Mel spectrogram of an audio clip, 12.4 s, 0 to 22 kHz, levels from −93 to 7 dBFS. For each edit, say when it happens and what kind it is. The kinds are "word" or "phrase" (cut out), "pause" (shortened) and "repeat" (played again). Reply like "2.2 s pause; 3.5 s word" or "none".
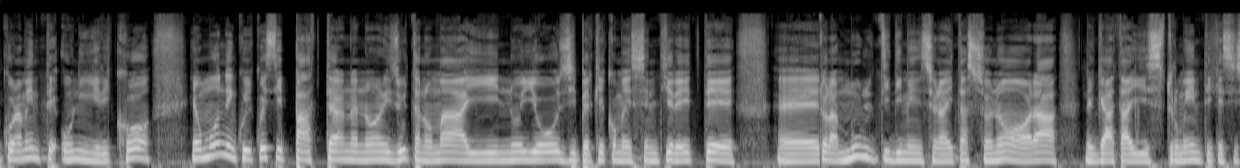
8.2 s phrase

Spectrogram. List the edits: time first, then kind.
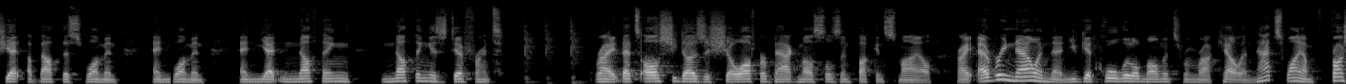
1.7 s repeat; 10.9 s word

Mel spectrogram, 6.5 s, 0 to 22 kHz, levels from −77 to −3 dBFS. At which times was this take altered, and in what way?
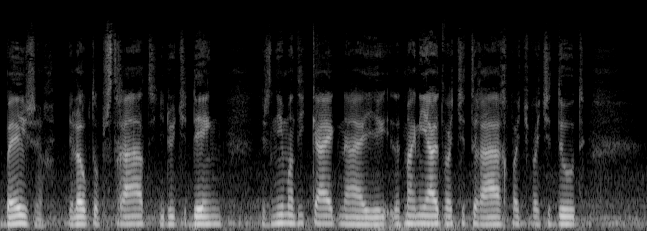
none

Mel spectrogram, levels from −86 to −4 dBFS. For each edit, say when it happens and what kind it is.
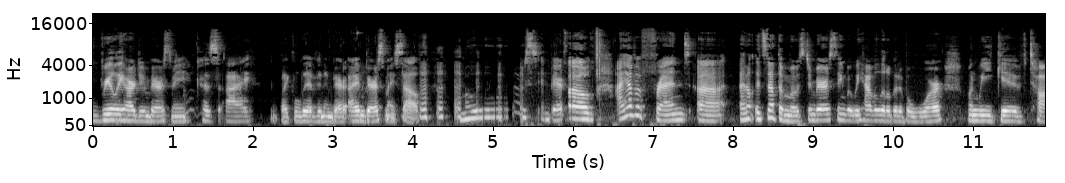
none

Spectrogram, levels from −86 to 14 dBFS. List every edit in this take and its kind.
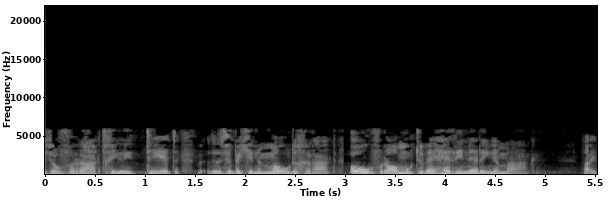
3.0 s pause

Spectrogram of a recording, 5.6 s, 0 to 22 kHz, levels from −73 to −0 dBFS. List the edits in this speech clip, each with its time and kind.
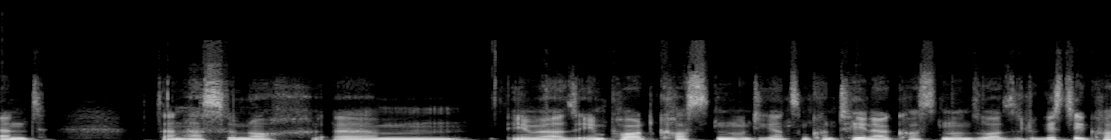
none

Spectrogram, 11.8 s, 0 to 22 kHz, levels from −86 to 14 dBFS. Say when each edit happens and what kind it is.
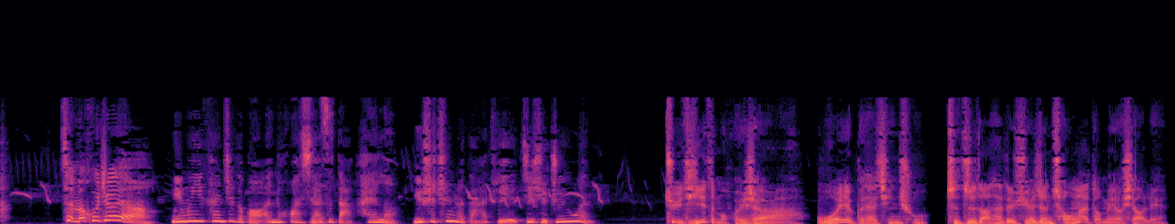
1.6 s pause; 4.0 s pause; 6.1 s pause; 9.3 s pause

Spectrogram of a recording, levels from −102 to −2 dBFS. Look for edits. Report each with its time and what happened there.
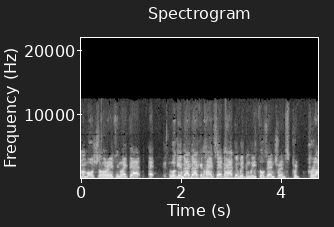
1.3 s pause; 2.2 s repeat; 2.9 s phrase; 3.3 s phrase

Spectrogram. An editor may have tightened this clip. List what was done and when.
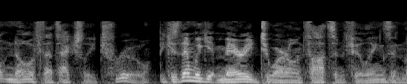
1.6 s pause

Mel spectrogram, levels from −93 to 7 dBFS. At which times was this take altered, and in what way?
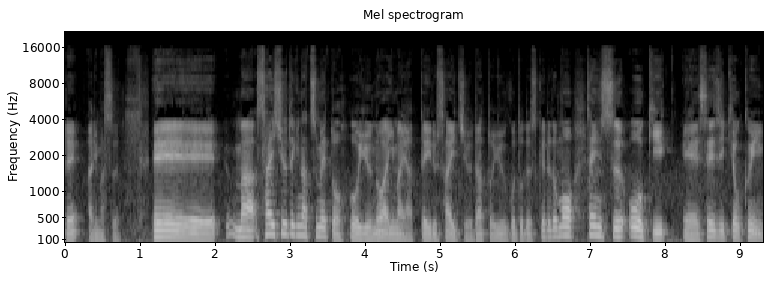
1.1 s pause; 6.9 s phrase

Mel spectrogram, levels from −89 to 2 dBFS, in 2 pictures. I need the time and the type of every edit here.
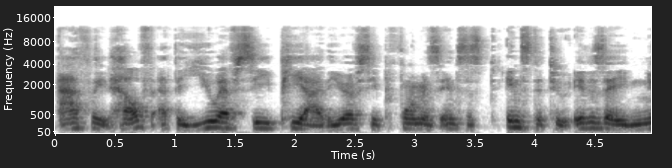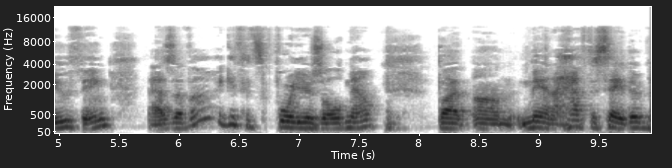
none

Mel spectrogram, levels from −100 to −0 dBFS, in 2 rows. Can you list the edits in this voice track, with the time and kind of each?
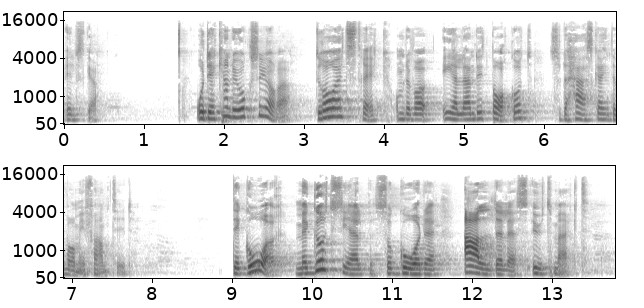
none

